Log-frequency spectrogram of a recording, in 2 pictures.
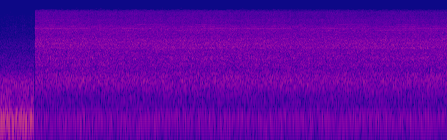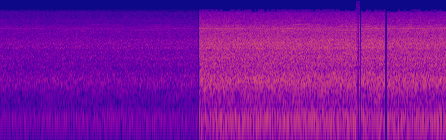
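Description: A jet airliner's engines hum steadily while taxiing, then roar much louder.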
